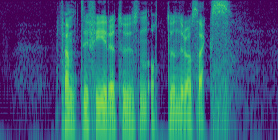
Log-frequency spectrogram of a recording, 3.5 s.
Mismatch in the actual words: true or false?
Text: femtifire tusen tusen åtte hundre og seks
true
